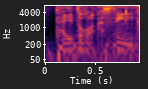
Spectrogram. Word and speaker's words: Ty Dolla $ign: Es Ty Dolla $ign, ¿no? Se dice así, es que... – Ya. Yeah. – Ty Dolla $ign.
